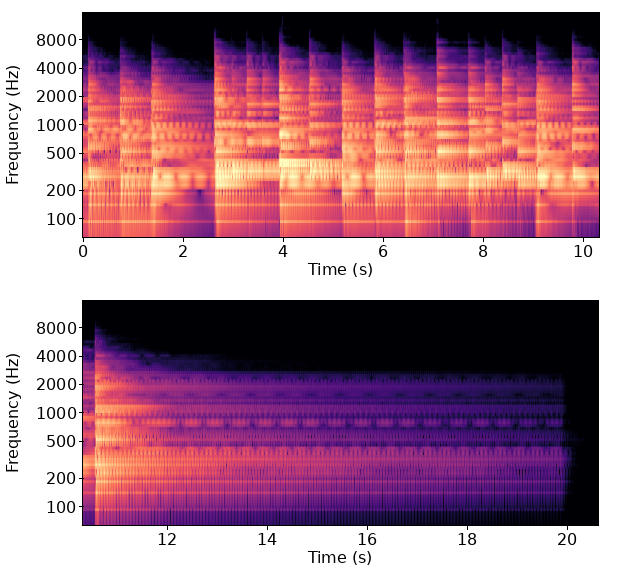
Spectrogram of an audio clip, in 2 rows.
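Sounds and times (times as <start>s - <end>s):
accompaniment music: 0.0s - 16.0s.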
